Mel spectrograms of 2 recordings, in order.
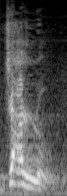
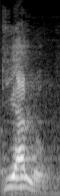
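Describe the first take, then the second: First: The name begins with a J sound. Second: The name begins with a D sound. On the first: The speaker calls it right. "as far as I'm concerned, it is Jallo" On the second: The speaker calls it wrong. "and not Diallo"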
